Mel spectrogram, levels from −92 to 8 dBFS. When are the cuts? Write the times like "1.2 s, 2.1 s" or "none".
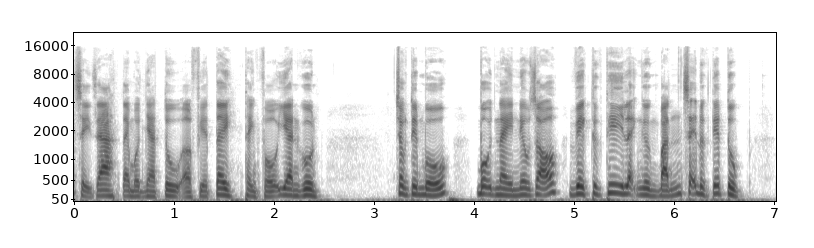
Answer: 3.2 s, 4.9 s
